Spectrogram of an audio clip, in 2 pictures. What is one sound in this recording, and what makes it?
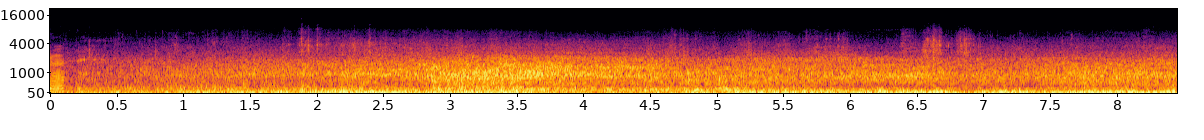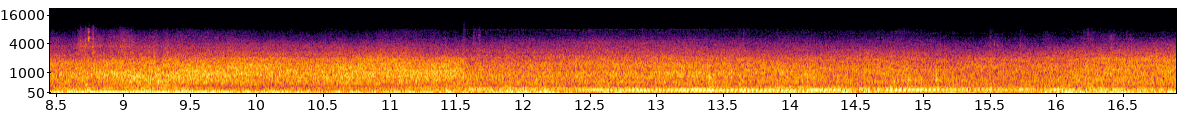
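Wind rushes loudly outdoors.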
